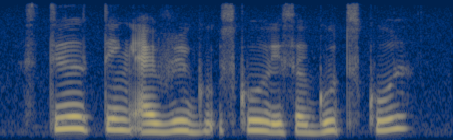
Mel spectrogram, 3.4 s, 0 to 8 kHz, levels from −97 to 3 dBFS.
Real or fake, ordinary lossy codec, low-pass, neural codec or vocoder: real; none; 7.2 kHz; none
